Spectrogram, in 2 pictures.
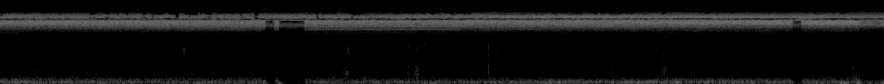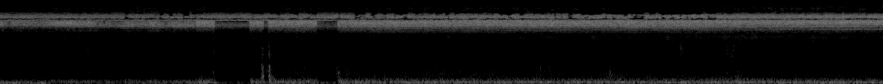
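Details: Kaempfer cicada (Platypleura kaempferi) song, recorded in Saitama Prefecture, Japan, on 22 July 2022: a steady, high-pitched, shimmering buzz that barely pauses.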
